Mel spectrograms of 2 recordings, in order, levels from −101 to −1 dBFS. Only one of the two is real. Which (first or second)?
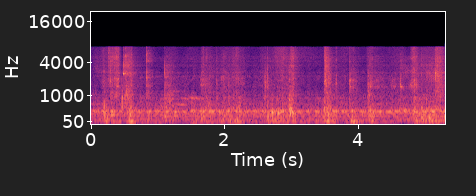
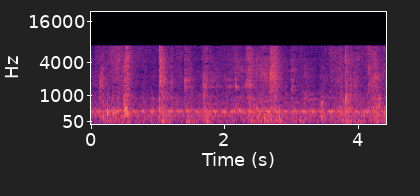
second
